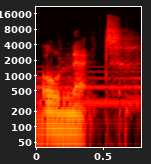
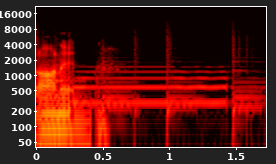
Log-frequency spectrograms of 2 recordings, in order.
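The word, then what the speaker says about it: Onett: Yeah, I believe Onet, in all seriousness, is the generally accepted pronunciation. But I always call it on it. I still kind of call it on it. One it, yeah, that's another one you hear. The Melee kids, I love the generational stuff.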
